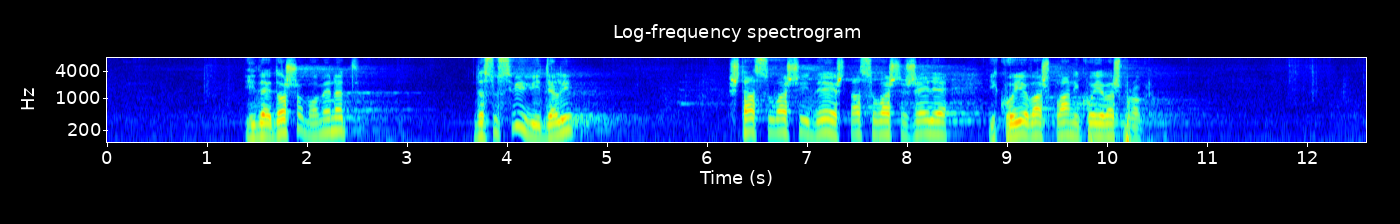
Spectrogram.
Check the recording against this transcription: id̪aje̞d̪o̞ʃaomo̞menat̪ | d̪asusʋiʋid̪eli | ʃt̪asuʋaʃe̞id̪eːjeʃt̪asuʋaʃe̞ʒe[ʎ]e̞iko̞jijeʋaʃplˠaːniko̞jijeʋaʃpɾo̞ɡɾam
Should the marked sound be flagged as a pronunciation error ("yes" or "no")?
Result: no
